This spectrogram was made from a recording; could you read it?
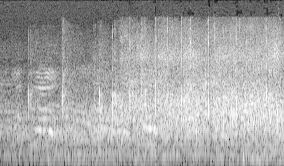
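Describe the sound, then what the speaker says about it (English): A thin patter of applause from a small scattering of spectators in the VIP stand at a Libya v Gabon World Cup qualifier, with crowd murmur and voices over it. "Deserved the applause from the smattering of spectators in the VIP stand on this near side"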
